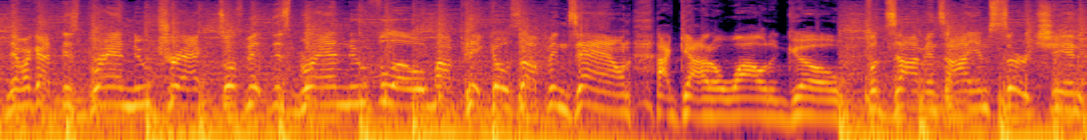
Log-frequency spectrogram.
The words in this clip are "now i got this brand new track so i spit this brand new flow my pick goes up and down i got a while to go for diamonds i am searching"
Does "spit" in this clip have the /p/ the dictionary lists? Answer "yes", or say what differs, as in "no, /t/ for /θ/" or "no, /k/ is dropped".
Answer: no, /b/ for /p/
